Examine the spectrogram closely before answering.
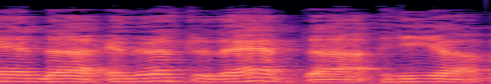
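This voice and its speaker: A South Texas accent at a moderate pace, with audible room echo. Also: man. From South Texas (Rio Grande Valley). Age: 70s. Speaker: gamefowl breeder. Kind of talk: interview. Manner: halting.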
